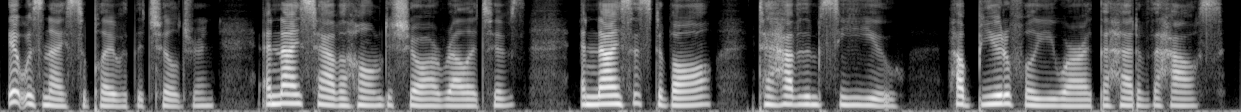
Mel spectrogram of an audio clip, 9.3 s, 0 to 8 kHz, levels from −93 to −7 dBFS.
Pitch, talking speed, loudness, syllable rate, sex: 190 Hz, 230 wpm, -21 LUFS, 6.0 syllables/s, female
